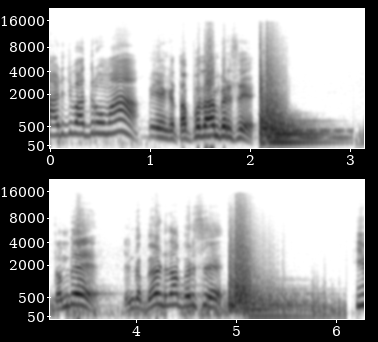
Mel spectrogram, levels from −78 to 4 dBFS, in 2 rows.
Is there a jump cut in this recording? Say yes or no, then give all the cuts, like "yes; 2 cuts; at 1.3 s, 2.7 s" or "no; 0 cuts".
yes; 1 cut; at 1.1 s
